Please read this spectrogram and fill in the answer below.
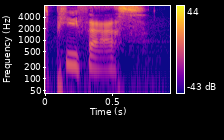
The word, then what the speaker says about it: PFAS: So they have a link, a tab that says PFAS, P-F-A-S, PFAS contamination.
